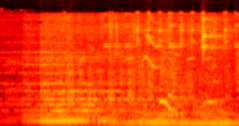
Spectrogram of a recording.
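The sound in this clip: Dogs chasing after tigers, panting and whimpering over a steady, loud, low rumbling backdrop that persists throughout.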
